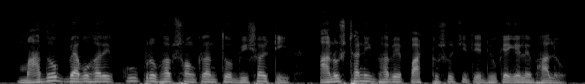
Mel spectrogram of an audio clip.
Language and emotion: Bengali, neutral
